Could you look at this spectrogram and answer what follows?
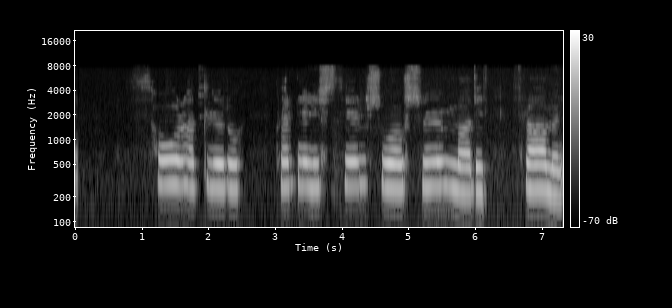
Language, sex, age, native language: Icelandic, male, 12, Icelandic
